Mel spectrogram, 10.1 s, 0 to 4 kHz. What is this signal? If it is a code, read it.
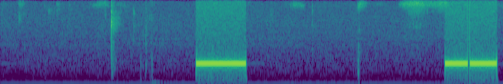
Ringback tone (Europe, 425 Hz).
